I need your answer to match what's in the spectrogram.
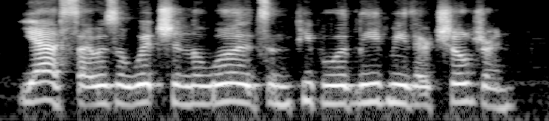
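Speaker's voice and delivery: dry deadpan, flat, level and expressionless. Voicing a character answering a player's question: deadpan. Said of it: "She turns and looks at you deadpan and goes".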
